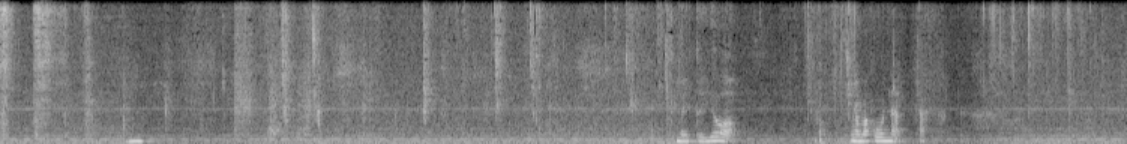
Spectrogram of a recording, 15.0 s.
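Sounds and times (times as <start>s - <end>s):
steady low hum: 0.0s - 15.0s
wet chewing: 2.8s - 9.2s, 9.9s - 11.5s, 12.2s - 15.0s.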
